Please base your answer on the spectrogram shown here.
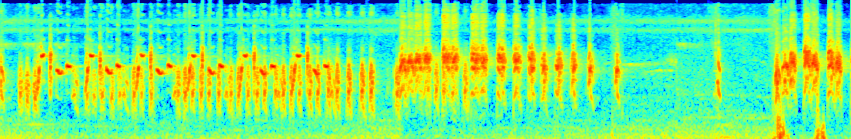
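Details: Yellow-vented bulbul in nrotok and ngecuplik song variations, played as a lure to make other bulbuls sing: rapid rolling chatter of clipped notes with brief whistled inflections, then a denser burst of harsh, fast notes.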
